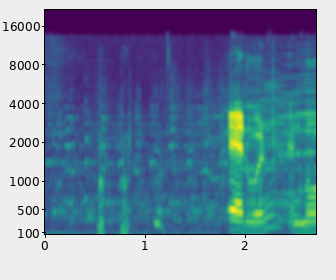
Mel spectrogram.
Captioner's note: chuckling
